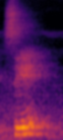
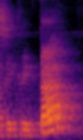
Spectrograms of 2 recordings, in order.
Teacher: o I, praticamente, você não pronuncia com força. Você não faz secretaria, você faz secretaria. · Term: semivogal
